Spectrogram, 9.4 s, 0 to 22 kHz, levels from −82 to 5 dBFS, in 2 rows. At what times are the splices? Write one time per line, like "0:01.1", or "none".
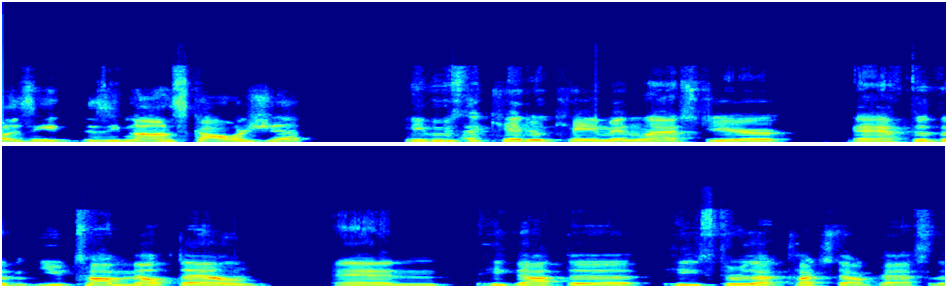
none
